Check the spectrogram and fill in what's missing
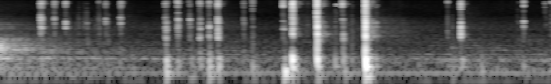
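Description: A computer keyboard is being typed on while someone enters Java code, with quiet, irregular key clicks coming in short bursts and pauses. The typing is close and the room is otherwise silent.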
